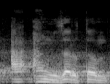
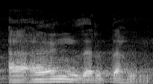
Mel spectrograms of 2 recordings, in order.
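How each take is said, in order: First: Two hard, separate hamzahs in "a angzartahum"; quick "a", clean stop, then "angzartahum"; full tahqiq. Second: Second hamzah of "a angzartahum" softened into a glide; "a angzartahum" run together without a hard stop; tashil. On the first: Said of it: "Bukan a angzartahum, tapi". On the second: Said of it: "Hamzah yang kedua diringankan". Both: Shown as a demonstration.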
